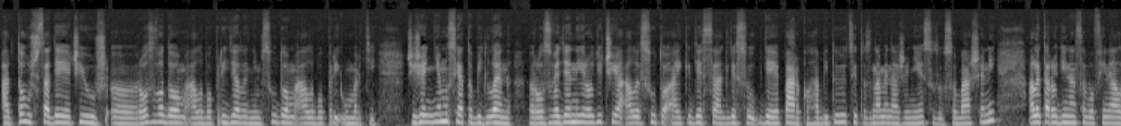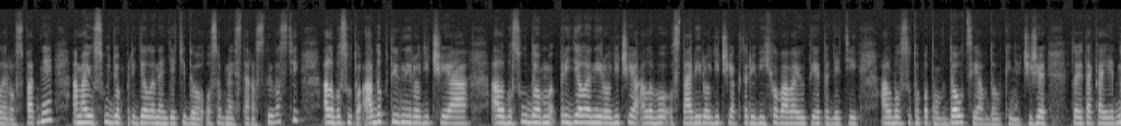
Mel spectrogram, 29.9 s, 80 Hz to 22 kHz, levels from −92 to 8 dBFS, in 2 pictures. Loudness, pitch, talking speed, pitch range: -24 LUFS, 195 Hz, 165 wpm, 185-205 Hz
